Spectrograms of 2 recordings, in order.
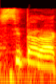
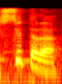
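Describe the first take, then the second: First: The stress is on the last syllable. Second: The stress is on the first syllable. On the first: It is a future form of the verb to cite. "que é o futuro do presente do indicativo" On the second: It names a musical instrument. "que é um instrumento musical"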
